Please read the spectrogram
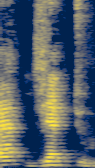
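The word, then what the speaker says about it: adjective: हमेशा याद रखना डी इज ऑलवेज साइलेंट, इसलिए हम पढ़ते हैं एडजेक्टिव।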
